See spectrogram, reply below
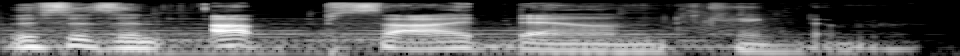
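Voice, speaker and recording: Speaking a little slowly in a fairly low-pitched voice, a man gives scripted but conversational explanations with emphatic phrasing as co-host of an educational Bible video series. Clear background music runs beneath his speech.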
